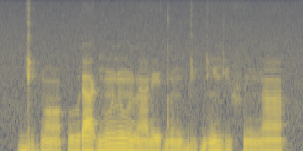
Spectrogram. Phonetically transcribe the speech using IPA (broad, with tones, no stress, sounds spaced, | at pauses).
ɡ i˧ ɡ ɔ̃˨ | u˧ ɾ a˧ ɡ ũ˦ l ũ˦˨ l ã˨ ɾ e˨ d ũ˨ ɡ͡b i˨ ɡ ĩ˨˦ j i˧ f ĩ˨ n ã˧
